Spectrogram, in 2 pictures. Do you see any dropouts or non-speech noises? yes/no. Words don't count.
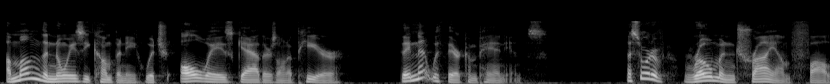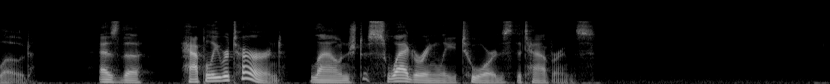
no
